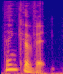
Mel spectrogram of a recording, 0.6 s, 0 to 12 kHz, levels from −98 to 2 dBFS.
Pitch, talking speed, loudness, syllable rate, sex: 145 Hz, 285 wpm, -20 LUFS, 6.5 syllables/s, male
